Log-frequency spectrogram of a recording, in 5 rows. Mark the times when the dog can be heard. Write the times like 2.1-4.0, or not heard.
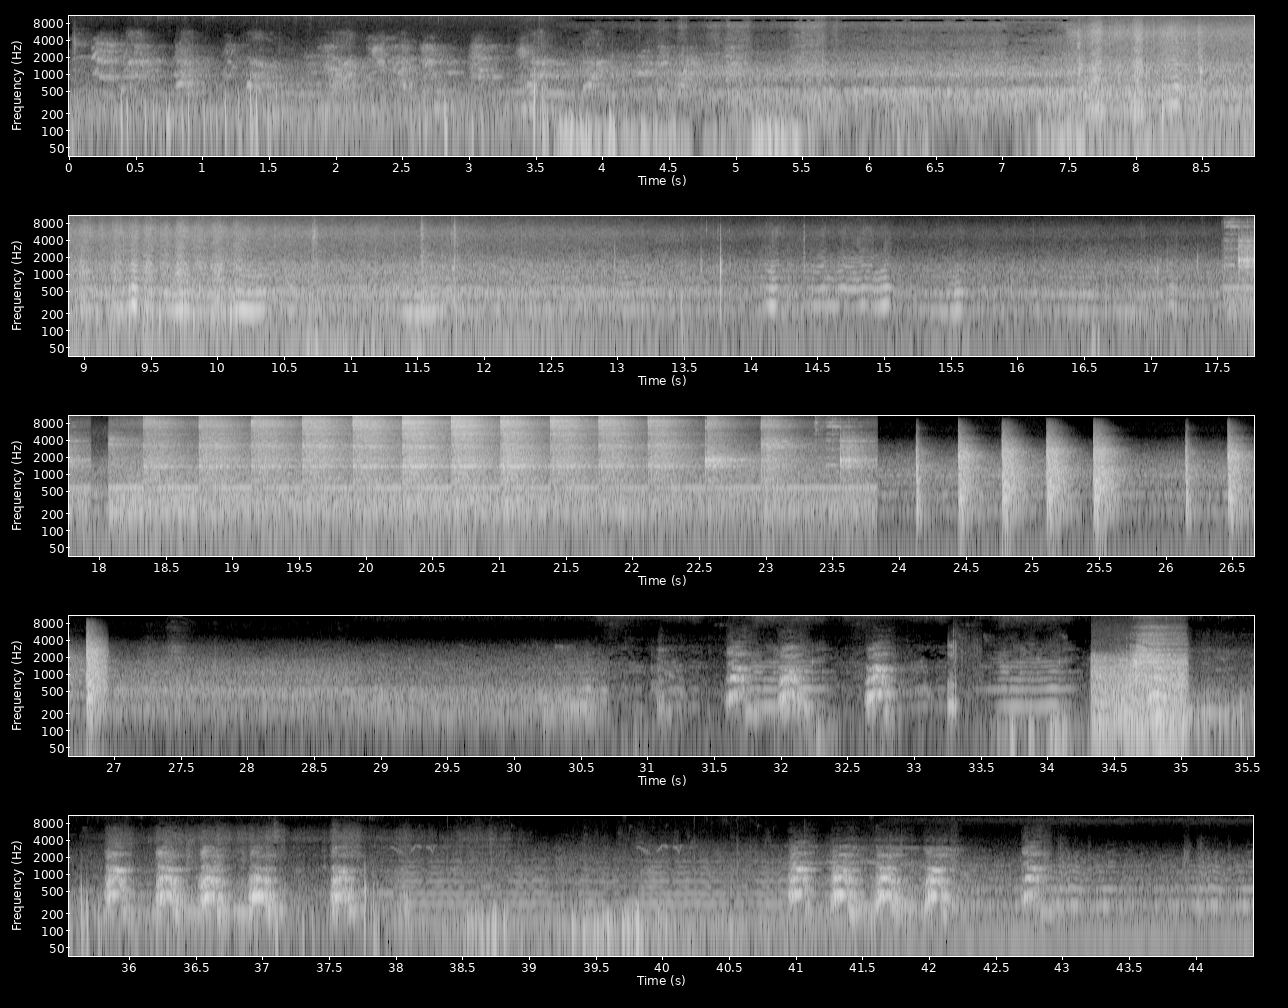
0.0-5.2, 31.1-43.0.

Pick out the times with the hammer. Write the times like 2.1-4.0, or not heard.
17.5-26.9.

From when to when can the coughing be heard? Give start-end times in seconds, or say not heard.
34.3-35.1.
